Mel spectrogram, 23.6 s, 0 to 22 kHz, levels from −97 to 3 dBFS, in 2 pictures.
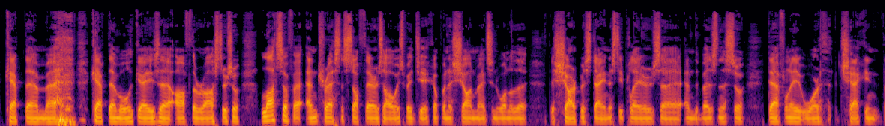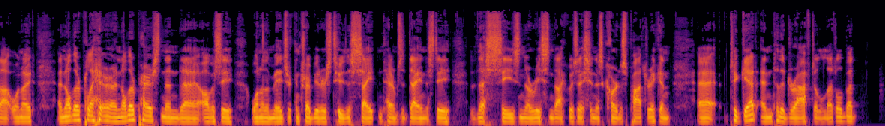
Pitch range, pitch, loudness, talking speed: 90-95 Hz, 90 Hz, -20 LUFS, 205 wpm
